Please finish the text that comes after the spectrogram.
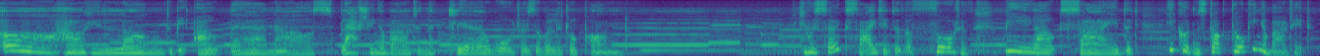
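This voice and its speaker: A woman narrating a scripted children's story in an expressive storyteller's style. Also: fairly low pitch, unhurried, over music, low-quality recording.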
